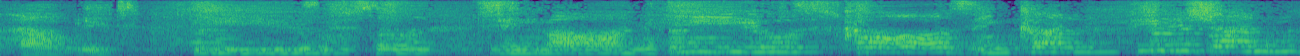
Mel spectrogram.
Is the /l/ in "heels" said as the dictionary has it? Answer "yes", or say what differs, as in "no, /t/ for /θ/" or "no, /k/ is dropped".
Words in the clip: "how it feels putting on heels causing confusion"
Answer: no, /w/ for /l/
